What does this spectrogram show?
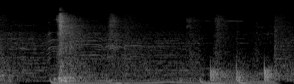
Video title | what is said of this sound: Je suis dégoûté… Cet appart à rénover à Paris au métro Père Lachaise était parfait pour moi | Ça sonne creux. Je pense pas que ce soit une ancienne cheminée.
